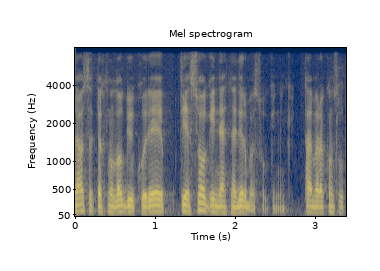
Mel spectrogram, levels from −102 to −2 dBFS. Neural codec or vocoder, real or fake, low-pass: none; real; 7.2 kHz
